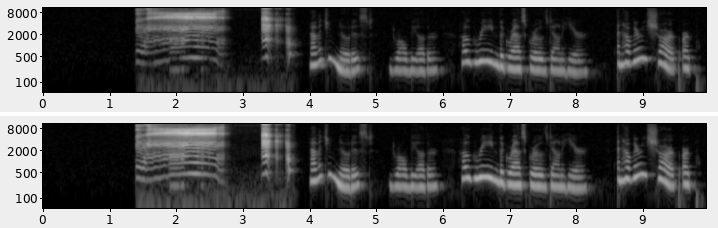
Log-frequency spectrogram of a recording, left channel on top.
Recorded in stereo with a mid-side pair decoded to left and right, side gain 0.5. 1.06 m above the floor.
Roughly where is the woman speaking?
Ahead right.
